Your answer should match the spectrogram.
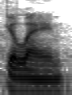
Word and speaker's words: Ghislaine: It's pronounced Ghislaine. – Ghislaine? – Yeah. – Sorry, I got Ghislaine's name wrong. Weird, that's who you defend. – Well, I didn't say I was defending her. I was just saying that's how you pronounce her name.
